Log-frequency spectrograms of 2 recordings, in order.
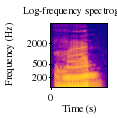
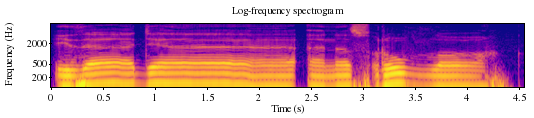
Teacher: cara bacanya dipanjangkan Boleh 4 harkat dan juga boleh 5 harkatnya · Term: madu wajib muttasil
